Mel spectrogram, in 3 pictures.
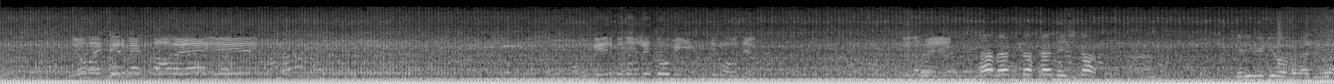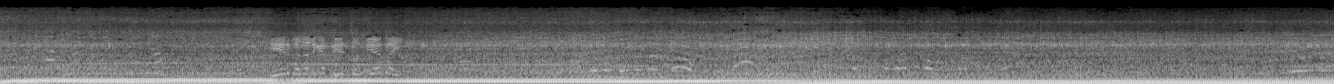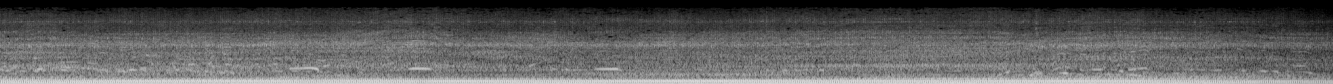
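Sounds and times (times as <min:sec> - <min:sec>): crowd voices: 0:00.0 - 0:40.0
tractor diesel engine running: 0:00.0 - 0:40.0.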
